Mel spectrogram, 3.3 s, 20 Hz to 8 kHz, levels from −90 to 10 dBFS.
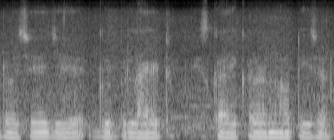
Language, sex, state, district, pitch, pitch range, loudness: Gujarati, male, Gujarat, Gandhinagar, 95 Hz, 95-100 Hz, -16 LUFS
